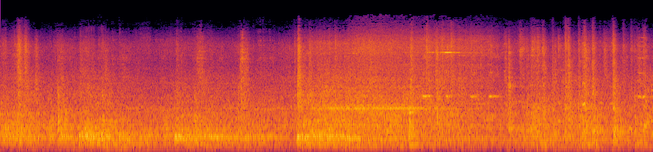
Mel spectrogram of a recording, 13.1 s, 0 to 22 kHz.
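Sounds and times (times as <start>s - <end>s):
train wheels clicking over rail joints: 8.1s - 13.0s
high squeal: 8.4s - 10.0s.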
